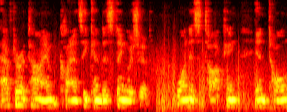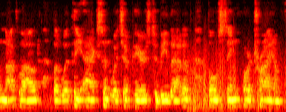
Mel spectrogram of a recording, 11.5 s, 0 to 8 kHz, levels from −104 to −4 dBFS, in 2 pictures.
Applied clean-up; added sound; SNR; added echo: none; Thunder; 20 dB; reverberation time 0.3 s.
